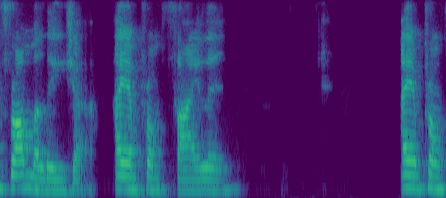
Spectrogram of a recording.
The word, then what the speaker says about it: Thailand: a lot of people we struggle with the pronunciation with this th we say thailand right we say thailand but the correct pronunciation of this will be you have to sound silent okay silent okay right so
